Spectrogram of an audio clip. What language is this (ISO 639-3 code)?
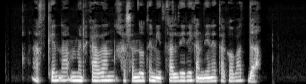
eus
